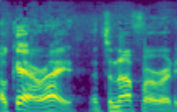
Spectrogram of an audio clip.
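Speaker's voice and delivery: ordinary delivery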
